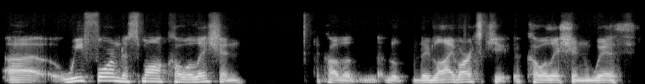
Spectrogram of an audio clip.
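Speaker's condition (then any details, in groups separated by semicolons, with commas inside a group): No condition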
